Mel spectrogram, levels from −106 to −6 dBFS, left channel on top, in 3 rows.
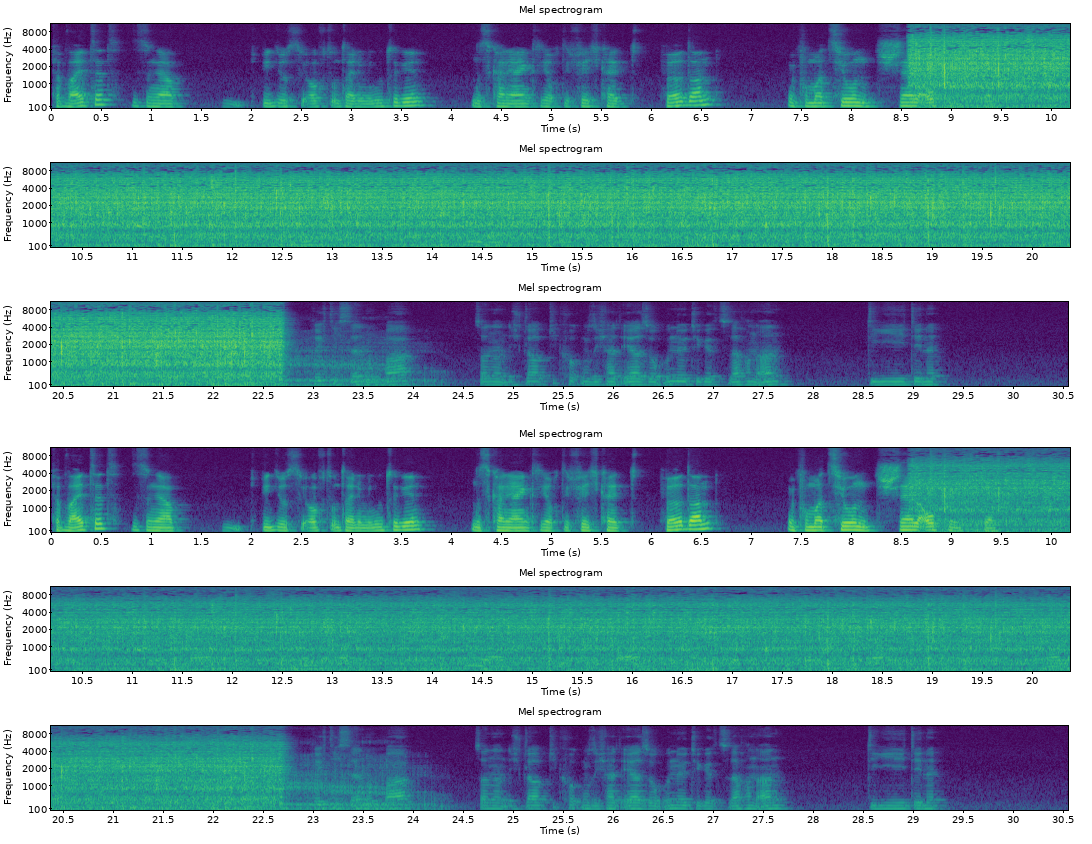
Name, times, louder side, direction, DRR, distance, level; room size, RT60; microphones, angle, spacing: voice 1, 0.0-1.3 1.7-3.7 4.2-5.7 6.1-6.7 7.4-9.5, right 6 dB, 50° right, 10 dB, 0.3 m, -32 dB
sound 1, 8.6-22.7, left 7 dB, 35° left, 0.4 m, -26 dB
voice 2, 11.3-13.2 13.7-14.8 15.1-16.7 17.4-19.5 19.9-22.7 23.0-24.0 24.6-27.7 28.5-29.2, right 1 dB, 10° right, 4 dB, 0.9 m, -47 dB
sound 2, 20.1-24.4, right 4 dB, 75° right, 0.7 m, -49 dB
7.1 x 2.7 x 4.9 m, 0.33 s
head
